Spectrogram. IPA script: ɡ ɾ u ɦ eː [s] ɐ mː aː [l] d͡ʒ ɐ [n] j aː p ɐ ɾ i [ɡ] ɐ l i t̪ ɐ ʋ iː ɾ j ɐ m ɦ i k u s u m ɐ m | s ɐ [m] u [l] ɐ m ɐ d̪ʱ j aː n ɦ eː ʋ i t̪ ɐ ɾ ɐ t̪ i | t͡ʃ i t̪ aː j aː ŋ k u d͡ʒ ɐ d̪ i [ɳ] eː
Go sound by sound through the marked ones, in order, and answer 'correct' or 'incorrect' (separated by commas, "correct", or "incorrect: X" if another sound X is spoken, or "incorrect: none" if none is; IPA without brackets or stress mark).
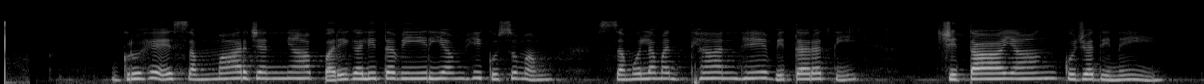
correct, incorrect: ɾ, correct, correct, correct, correct, incorrect: n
